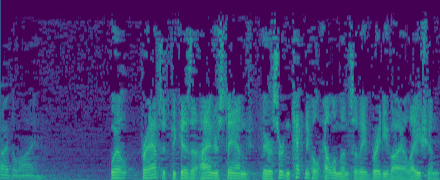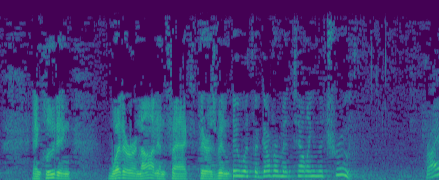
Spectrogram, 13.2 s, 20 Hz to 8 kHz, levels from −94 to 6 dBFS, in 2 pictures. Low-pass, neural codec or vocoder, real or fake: 7.2 kHz; none; real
